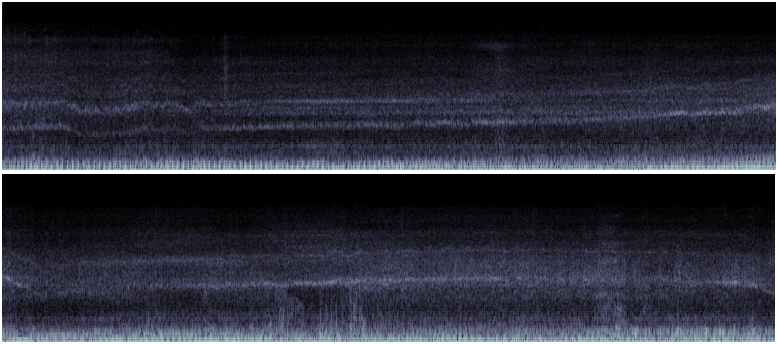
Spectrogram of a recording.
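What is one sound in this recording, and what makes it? Wind buffets a microphone loudly.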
